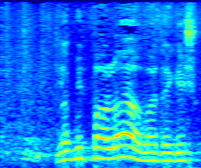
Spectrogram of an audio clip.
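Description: Low background noise, then from about half a second in a man's voice speaking a few untranscribed words.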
